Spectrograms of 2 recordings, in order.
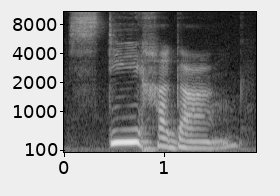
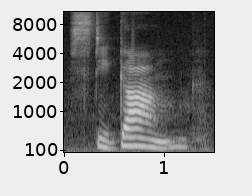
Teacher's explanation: But that same term in northern Haida is pronounced stigang, okay? So the h has been dropped again in northern Haida.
